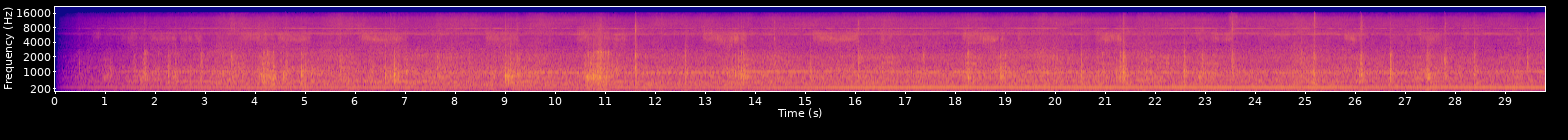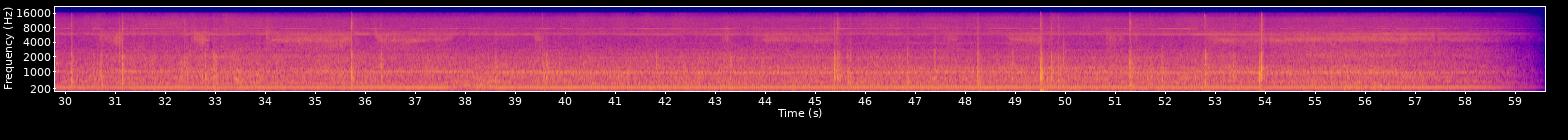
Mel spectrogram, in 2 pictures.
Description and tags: Clara Vacuum
Recording of vacuuming a wooden floor.
cleaner, cleaning, floor, hoover, vacuum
